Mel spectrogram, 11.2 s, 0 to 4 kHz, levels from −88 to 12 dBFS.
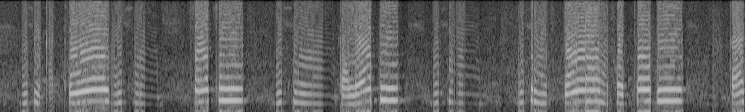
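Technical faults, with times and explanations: Throughout: mu-law and A-law mixed up. The speech was coded as G.711 mu-law and then decoded as if it were A-law. Because the two laws map the same 8-bit codes to different levels, every sample is read back at the wrong size. Some come out too loud and others too quiet, and the quietest samples are pushed well above silence. That gives the speech a harsh, distorted edge and fills the pauses with noise, while the narrow 4 kHz telephone band is still heard.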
